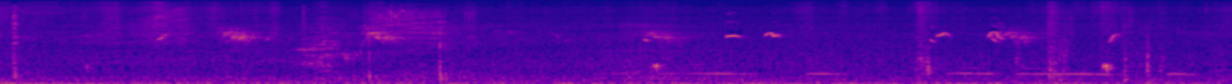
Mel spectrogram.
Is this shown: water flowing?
no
